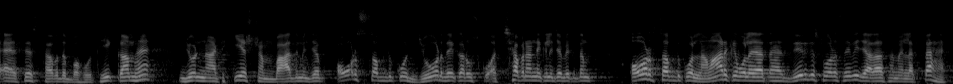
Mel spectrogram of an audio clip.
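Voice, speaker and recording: A man with a high-pitched voice teaches a grammar class to school students. He explains step by step, poses questions and answers them himself. He stretches words out to show how long each vowel sound is. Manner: explains patiently, asks and answers his own questions.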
